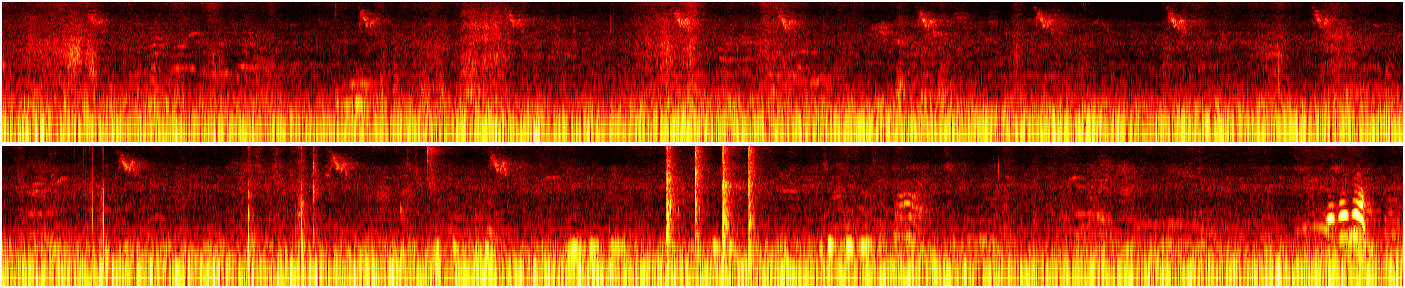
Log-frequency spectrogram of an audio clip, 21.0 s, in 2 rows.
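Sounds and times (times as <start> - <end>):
steady low rumble: 0.0 - 21.0
small bird chirping: 0.4 - 14.8.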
